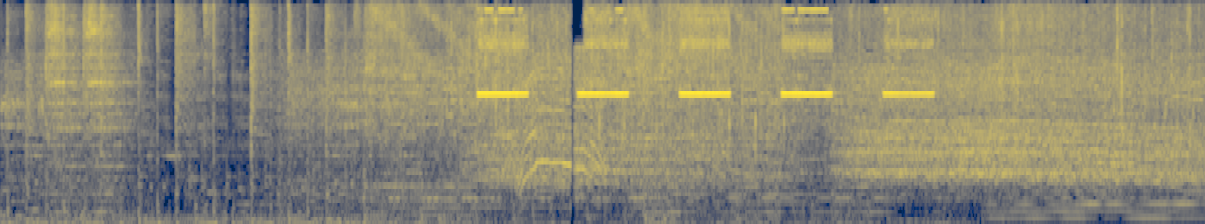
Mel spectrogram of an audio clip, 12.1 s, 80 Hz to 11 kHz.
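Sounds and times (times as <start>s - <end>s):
electronic timer beeps: 4.8s - 9.4s
loud stage music: 4.8s - 9.8s.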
